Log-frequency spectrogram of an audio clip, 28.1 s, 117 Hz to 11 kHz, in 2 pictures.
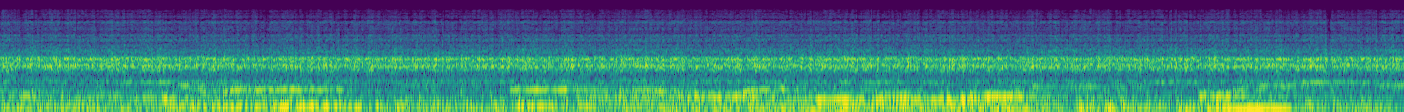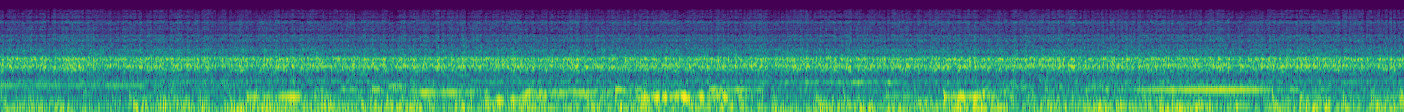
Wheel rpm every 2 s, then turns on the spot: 0, 0, 0, 0, 0, 0, 0, 0, 0, 0, 0, 0, 0, 0.
none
